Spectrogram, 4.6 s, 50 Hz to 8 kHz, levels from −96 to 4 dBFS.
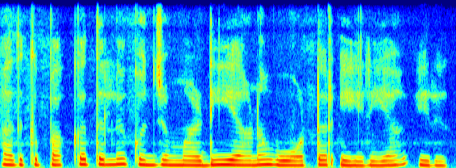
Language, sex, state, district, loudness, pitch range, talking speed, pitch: Tamil, female, Tamil Nadu, Nilgiris, -14 LUFS, 210-235 Hz, 90 wpm, 225 Hz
